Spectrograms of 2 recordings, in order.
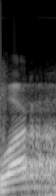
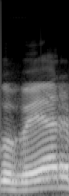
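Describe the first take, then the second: First: The vowel sounds like 'ur', as in 'fur'. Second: The vowel sounds like 'air', as in 'where'. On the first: The speaker calls it right. "लेकिन सही pronunciation वर होता है।" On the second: The speaker calls it wrong. "कहीं कहीं कुछ लोग वेयर भी पढ़ देते हैं"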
